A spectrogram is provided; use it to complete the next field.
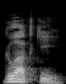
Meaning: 1. smooth 2. well-fed
- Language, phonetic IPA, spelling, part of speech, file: Russian, [ˈɡɫatkʲɪj], гладкий, adjective, Ru-гладкий.ogg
